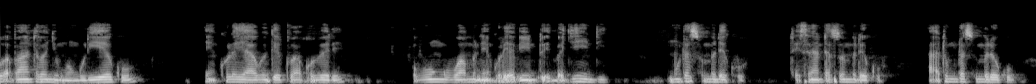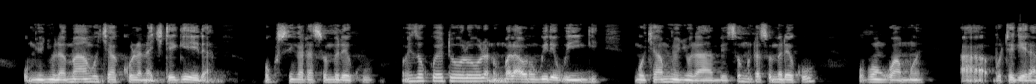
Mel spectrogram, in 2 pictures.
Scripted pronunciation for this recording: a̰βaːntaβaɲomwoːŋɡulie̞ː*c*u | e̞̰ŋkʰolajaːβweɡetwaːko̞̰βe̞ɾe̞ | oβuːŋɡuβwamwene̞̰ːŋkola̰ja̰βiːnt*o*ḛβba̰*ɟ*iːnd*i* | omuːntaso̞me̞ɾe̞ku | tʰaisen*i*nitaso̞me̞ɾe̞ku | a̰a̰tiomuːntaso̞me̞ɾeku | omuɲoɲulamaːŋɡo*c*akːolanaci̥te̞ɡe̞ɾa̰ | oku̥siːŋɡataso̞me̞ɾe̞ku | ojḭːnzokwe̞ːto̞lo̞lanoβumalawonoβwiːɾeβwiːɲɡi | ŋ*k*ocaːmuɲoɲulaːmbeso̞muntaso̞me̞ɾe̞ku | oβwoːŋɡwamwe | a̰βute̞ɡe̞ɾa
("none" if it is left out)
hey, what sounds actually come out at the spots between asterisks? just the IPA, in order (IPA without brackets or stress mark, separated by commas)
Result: k, u, ɟ, i, a, c, ɡ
